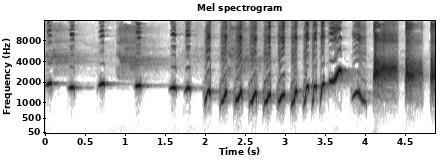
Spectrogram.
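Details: White-rumped shama song intended to stimulate other shamas: spaced whistled notes, then a fast even string of rising whistles, ending in harsh rasping calls.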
